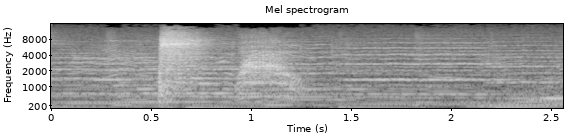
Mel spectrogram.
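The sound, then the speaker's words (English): A cat meows twice in quick succession, a sharp rising cry followed by a longer, drawn-out wail, set against a steady droning hum in the background. “Now we put the cat into the pot.”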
